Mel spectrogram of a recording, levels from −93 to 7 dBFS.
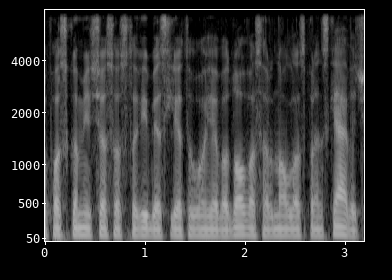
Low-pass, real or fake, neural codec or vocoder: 7.2 kHz; real; none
